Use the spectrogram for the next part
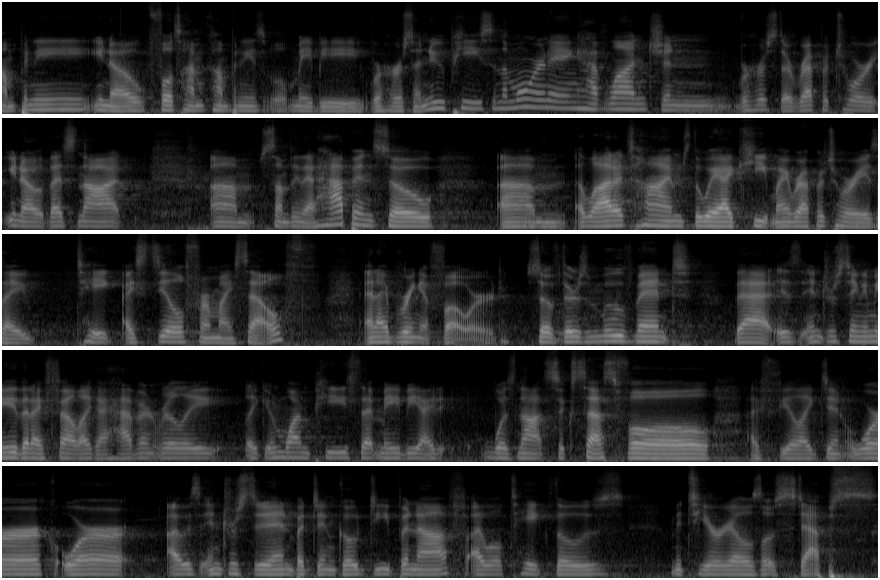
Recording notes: LIVE from The Kennedy Center. Today’s episode was recorded live at The Kennedy Center on Saturday June 1, 2019 before the matinee performance of Miami City Ballet as a part of Ballet Across America.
